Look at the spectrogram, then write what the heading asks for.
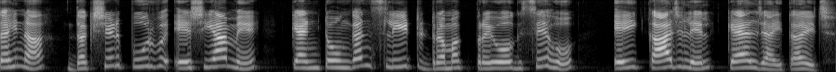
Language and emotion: Maithili, neutral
